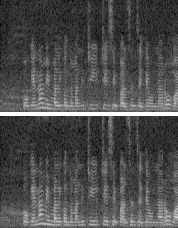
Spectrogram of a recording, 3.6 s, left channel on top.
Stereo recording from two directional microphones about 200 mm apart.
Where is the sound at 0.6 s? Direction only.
40° right (ahead or behind).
